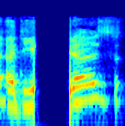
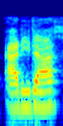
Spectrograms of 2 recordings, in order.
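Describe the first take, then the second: First: Adidas is said the American way. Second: Adidas is said the British way.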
